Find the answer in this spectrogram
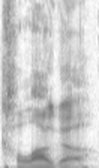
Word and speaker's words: Kluger: a when i say a kluger it's a it's a mid-sized up pronounced clogger that's yeah that was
